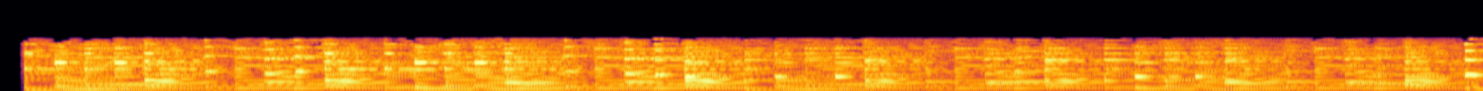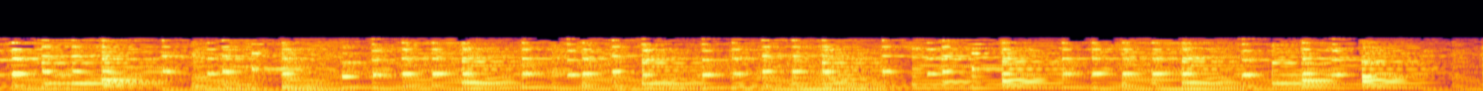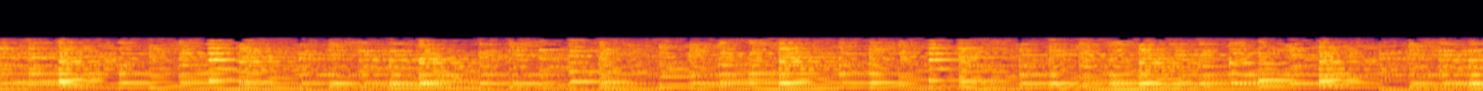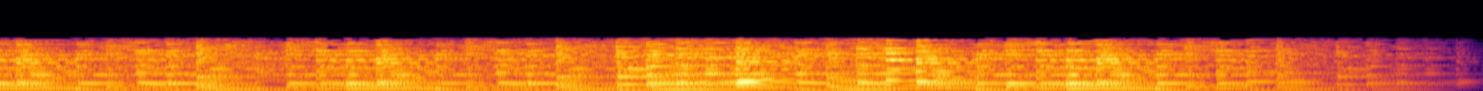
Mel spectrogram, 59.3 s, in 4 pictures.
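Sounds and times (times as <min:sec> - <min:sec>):
easy piano: 0:00.0 - 0:59.3.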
